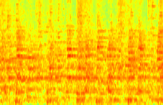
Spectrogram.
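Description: A steelband playing live: steel pans ringing out a melody over a percussion rhythm section with a steady beat.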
